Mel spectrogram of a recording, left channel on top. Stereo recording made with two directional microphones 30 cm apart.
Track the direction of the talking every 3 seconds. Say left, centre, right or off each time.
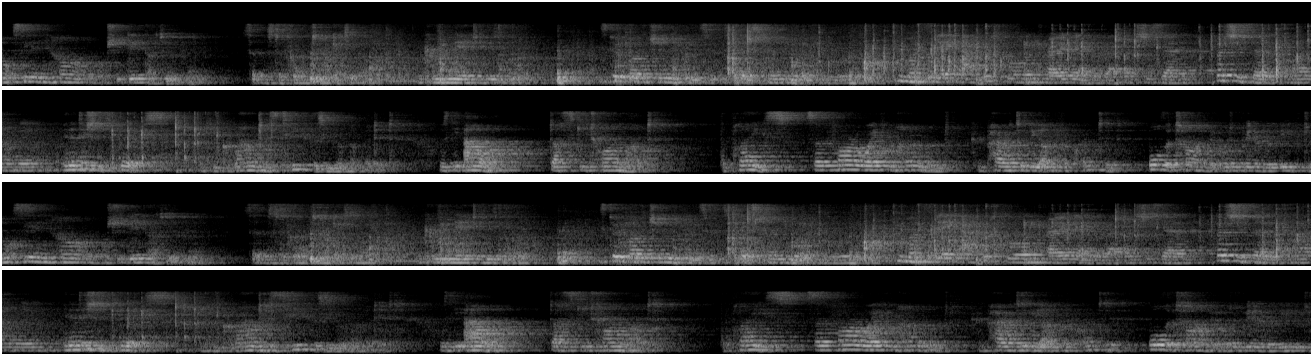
left, centre, right, centre, left, left, left, left, left.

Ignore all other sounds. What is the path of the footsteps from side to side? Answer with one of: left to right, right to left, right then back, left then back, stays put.
left then back.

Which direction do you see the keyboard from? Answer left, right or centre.
left.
